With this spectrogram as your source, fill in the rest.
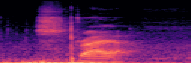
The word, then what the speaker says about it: Straya: Straya. Why you guys say it like that? That's how we say Australia. Straya. Australia. Straya. Starts with S. S. Yeah. Start with S.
